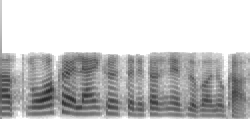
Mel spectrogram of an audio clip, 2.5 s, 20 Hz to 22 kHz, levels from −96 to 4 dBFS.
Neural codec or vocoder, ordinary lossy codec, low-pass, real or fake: codec, 16 kHz in and 24 kHz out, 0.9 kbps, LongCat-Audio-Codec, four codebook decoder; MP3, 24 kbps; 3.6 kHz; fake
